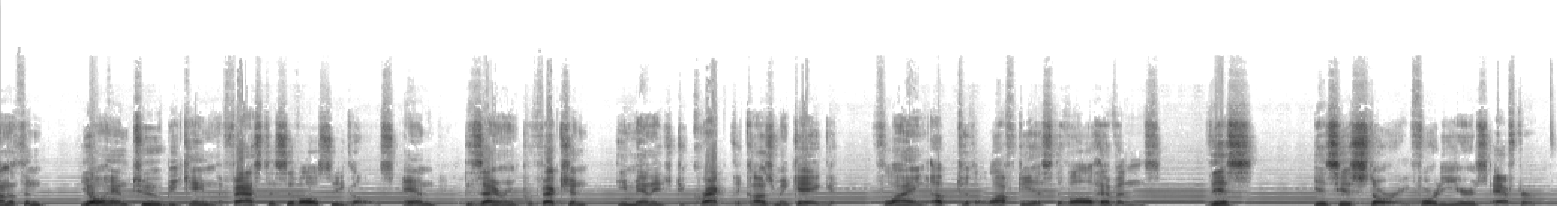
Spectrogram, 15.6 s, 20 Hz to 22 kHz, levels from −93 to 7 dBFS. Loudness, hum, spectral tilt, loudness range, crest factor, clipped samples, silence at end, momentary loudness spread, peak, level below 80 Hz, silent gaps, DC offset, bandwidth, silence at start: -19 LUFS; none; -3.5 dB/octave; 3 LU; 16 dB; under 0.1%; 0 s; 13 LU; -2 dBFS; -64 dBFS; none; 0.1%; 14 kHz; 0 s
